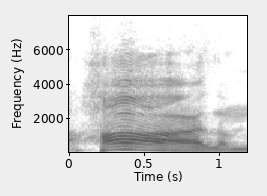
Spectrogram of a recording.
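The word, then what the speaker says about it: Haarlem: currently I'm in uh Harlem Netherlands it's a long a because it's h a a l m it's the original Harlem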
